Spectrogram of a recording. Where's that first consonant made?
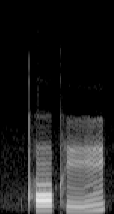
velum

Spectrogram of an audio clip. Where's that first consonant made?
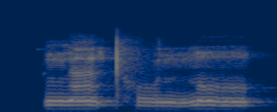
velum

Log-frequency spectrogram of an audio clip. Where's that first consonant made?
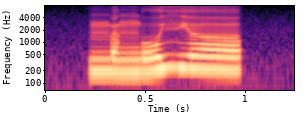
lips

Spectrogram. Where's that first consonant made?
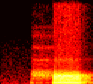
throat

